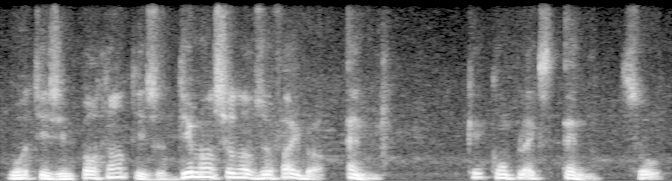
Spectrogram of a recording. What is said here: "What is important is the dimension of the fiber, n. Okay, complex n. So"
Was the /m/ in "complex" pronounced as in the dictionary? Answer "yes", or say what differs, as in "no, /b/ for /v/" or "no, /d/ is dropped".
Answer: no, /m/ is dropped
